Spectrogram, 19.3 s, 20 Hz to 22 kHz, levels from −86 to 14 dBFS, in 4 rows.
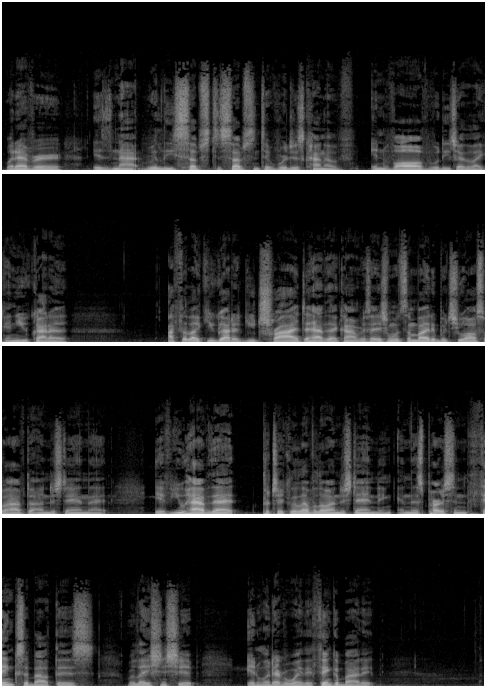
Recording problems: none

